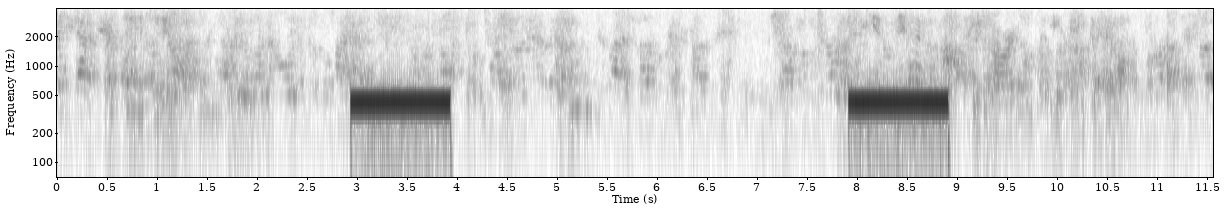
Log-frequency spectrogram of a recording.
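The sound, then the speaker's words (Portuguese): Telephone line tone after a dropped call: two steady, loud beeps, each lasting about a second and spaced a few seconds apart, with a voice talking before, between and after them. “Alô? Oi? Alô? Ivan? Oi? Caiu a ligação ou o senhor desligou? Caiu!”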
